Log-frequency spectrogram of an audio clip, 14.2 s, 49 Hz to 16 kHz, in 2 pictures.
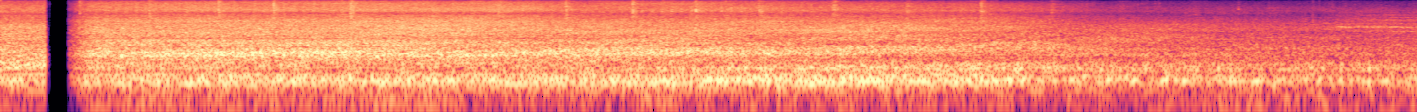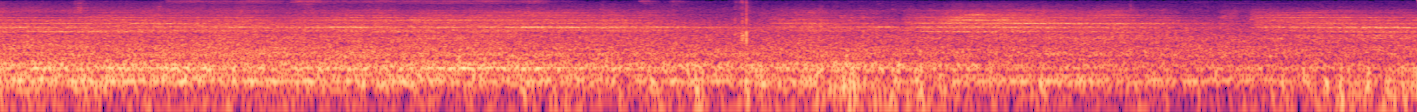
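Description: Class 91 electric locomotive and its express coaches passing at speed: a loud rushing rumble of wheels on rail that holds for about five seconds, then fades away as the train recedes.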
